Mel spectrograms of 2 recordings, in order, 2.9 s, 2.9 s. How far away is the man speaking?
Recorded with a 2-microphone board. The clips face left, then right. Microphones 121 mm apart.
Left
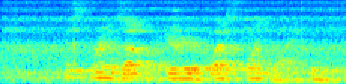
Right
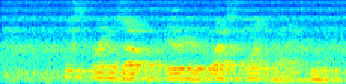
About 4 m.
